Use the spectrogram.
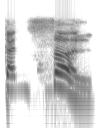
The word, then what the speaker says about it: consult: So guys, it will be consult. Salt will have more emphasis.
